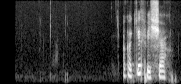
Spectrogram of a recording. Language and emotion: Russian, neutral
